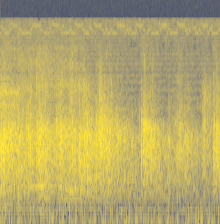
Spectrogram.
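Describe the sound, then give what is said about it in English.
Church audience clapping, a soft, brief burst of many hands with gentle swells in intensity, faint and continuous without voices over it. “I think it's worthy of a round of applause for God's work, heart, and life.”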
